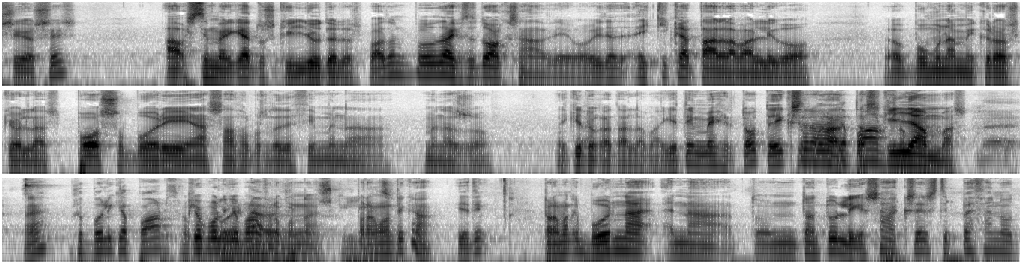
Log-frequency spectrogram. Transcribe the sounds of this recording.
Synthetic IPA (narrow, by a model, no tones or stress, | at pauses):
siosisɐst̪ime̞ɾʝɐt̪usciʎut̪elo̞spɐ̰nd̪o̞npuðɐksizðed̪oɐksɐnɐ̰ðieɣo̞it̪eecikɐt̪ɐlɐvɐliɣo̞ | pumunɐmikɾo̞sceo̞lɐspo̞so̞bo̞ɾienɐsɐnθɾo̞po̞znɐðeθimenɐ | me̞nɐzo̞̰ | ḛcit̪okɐt̪ɐlɐ̰vɐ̰ʝɐt̪imexɾit̪o̞t̪eikseɾɐɐɐsciʎɐmɐseçopoliɐpoɐnθɾço̞po̞liceɐpɐnθɾoponepɾɐɣmɐt̪ikɐʝɐt̪ipɾɐɣmɐt̪ikabo̞ɾinɐnɐt̪ont̪ɐnt̪uliʝesɐkse̞ɾist̪ipe̞θɐneot̪i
